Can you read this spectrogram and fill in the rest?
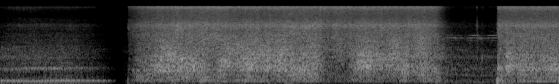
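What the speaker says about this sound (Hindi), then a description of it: "पूरा पानी उड़ रहा है।" A pressure washer blasts water onto a Bajaj Avenger motorcycle, a loud, close, steady hissing spray that cuts out briefly twice before resuming.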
